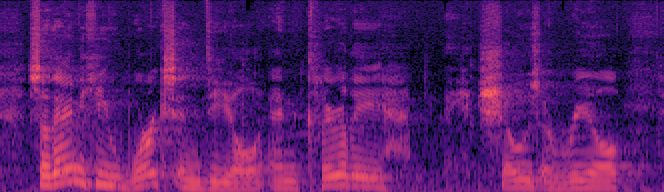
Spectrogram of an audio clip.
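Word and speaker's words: Diehl: he joins a company called um deal yes um D I E H oh so that's how you pronounce that deal I was still wondering how do I pronounce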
